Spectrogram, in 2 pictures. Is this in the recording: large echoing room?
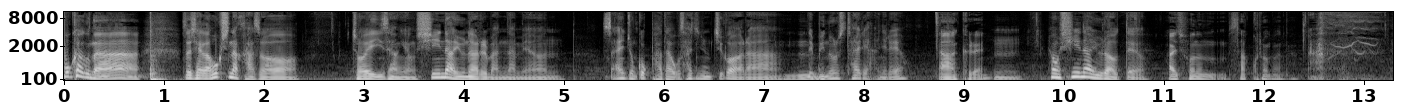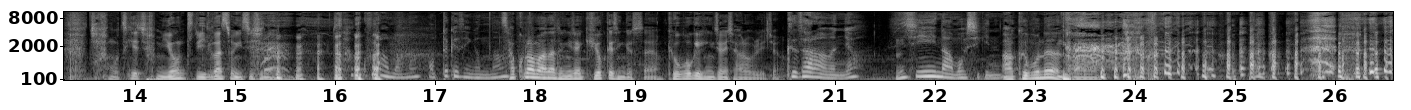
no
